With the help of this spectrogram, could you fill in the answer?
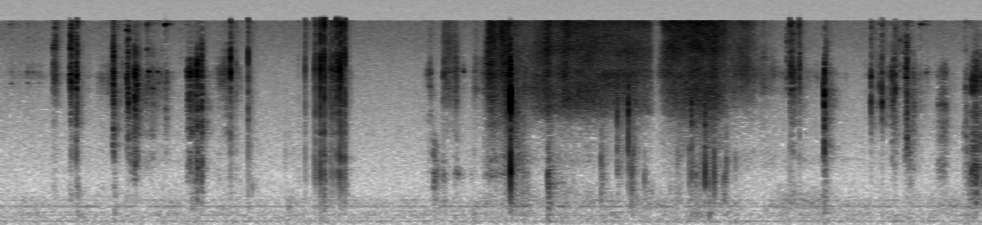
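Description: A glossy paper magazine lies open on a table while a palm rubs and smooths a page, then fingers lift and turn the thin coated page. The sound is a quiet series of short, bright paper crinkles and scratches, with a longer swishing rustle in the middle as the page sweeps over.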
